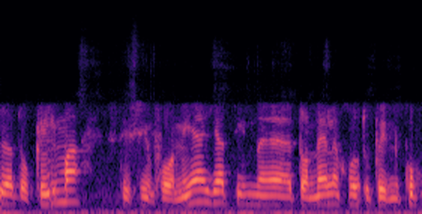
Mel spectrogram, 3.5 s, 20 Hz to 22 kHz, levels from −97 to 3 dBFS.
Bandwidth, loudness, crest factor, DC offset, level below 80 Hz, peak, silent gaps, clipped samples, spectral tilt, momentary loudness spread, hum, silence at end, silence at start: 8 kHz; -31 LUFS; 20 dB; under 0.1%; -60 dBFS; -12 dBFS; none; under 0.1%; -7.5 dB/octave; 9 LU; none; 0 s; 0 s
